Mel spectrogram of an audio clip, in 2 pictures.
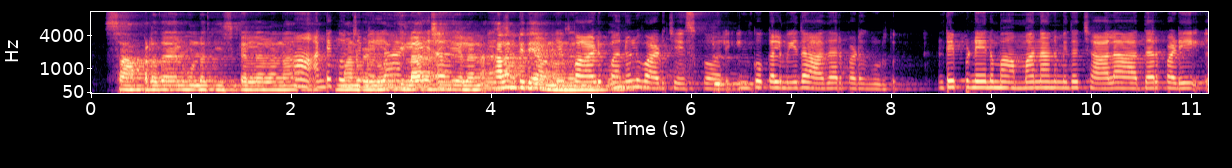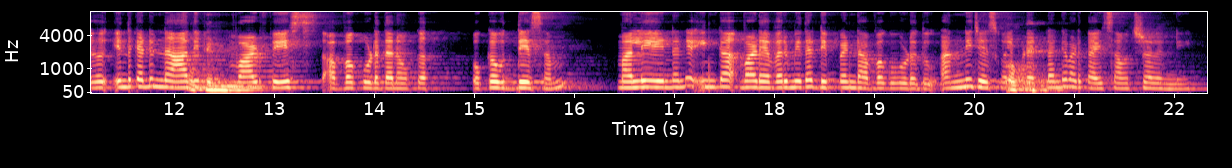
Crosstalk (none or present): present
